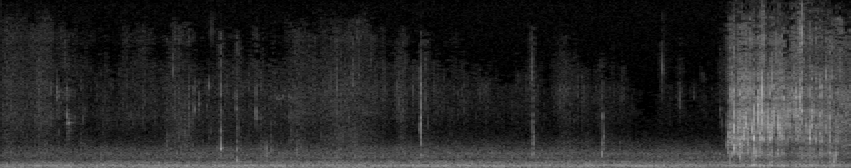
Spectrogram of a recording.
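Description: Water is poured into a pot for strawberry granola on a backcountry camping and fishing trip, a low steady trickle with faint outdoor ambience that ends in a brighter, splashier gush near the close, with no talk.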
